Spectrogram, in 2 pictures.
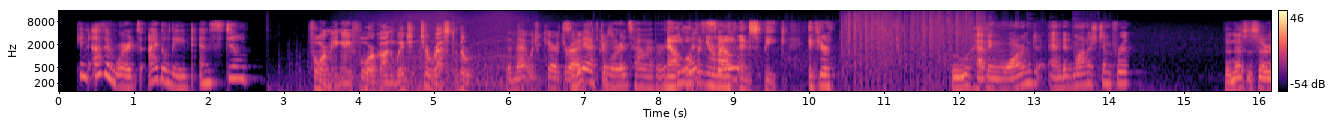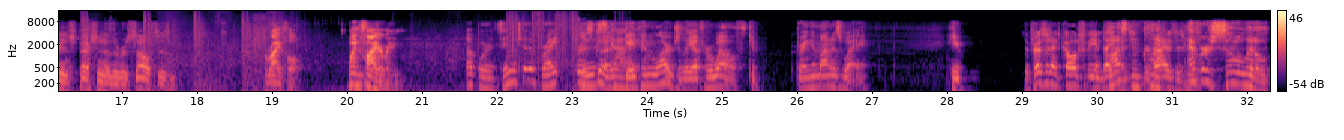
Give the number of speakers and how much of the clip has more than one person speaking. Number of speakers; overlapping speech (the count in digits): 7, about 13%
